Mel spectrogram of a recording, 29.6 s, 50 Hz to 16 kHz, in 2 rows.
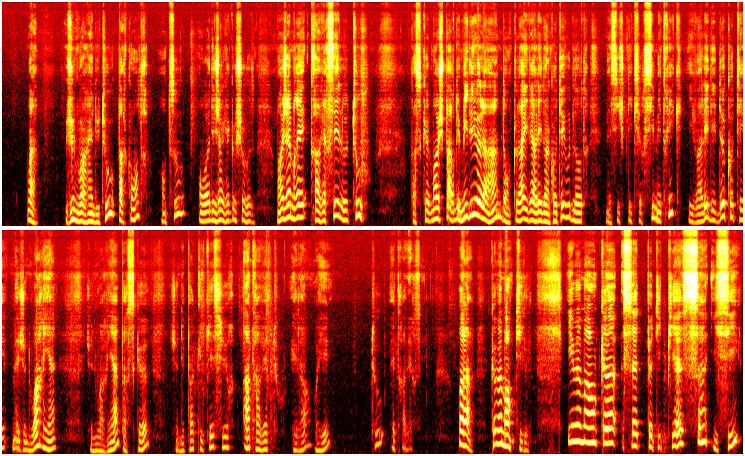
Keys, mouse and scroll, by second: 0.3 click, 2.4-5.8 drag, 6.8-8.8 drag, 10.0 click, 12.9 click, 14.1-16.4 drag, 18.4 click, 18.9-21.5 drag, 22.5 click, 23.4 click, 24.3 click, 26.6 click.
